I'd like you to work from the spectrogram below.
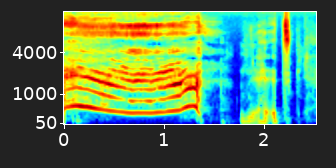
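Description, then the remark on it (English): A person imitates whale song with a long, drawn-out tonal moan of about a second, gliding slightly up at the end, then breaks off into brief laughter and mumbled talk. “You only communicate in whale song?”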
